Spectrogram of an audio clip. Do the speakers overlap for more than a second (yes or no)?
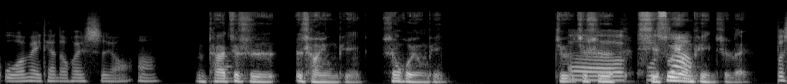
yes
